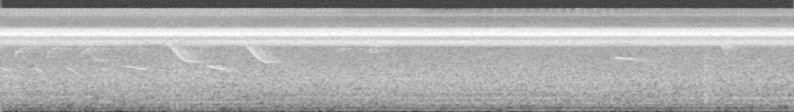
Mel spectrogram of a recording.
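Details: Summer cicada chorus: a constant, shrill metallic hum that never pauses. A couple of clear descending bird whistles appear early, with a faint short chirp later.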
